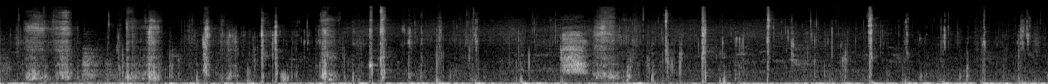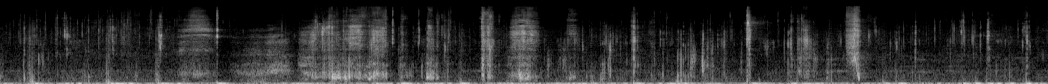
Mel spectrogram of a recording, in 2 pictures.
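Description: Close-miked chewing and biting of braised fish: wet, smacking mouth sounds with many small sharp crunches and clicks, going on irregularly without a break.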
